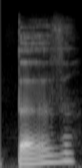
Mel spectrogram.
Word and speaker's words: peuvent: Nous pouvons, vous pouvez, ils peuvent, elles peuvent. Okay? As usual, this ending, this ENT ending, you write it, you don't pronounce it.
